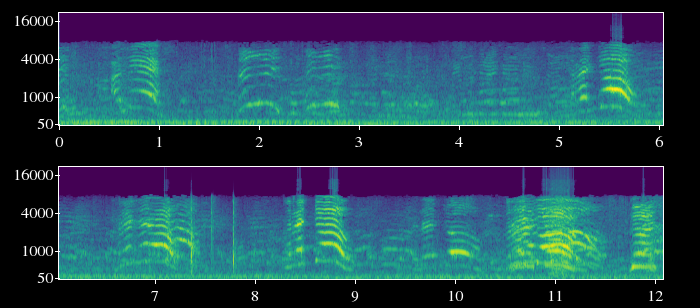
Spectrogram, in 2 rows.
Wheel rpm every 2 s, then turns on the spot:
0, 0, 0, 0, 0, 130.
none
